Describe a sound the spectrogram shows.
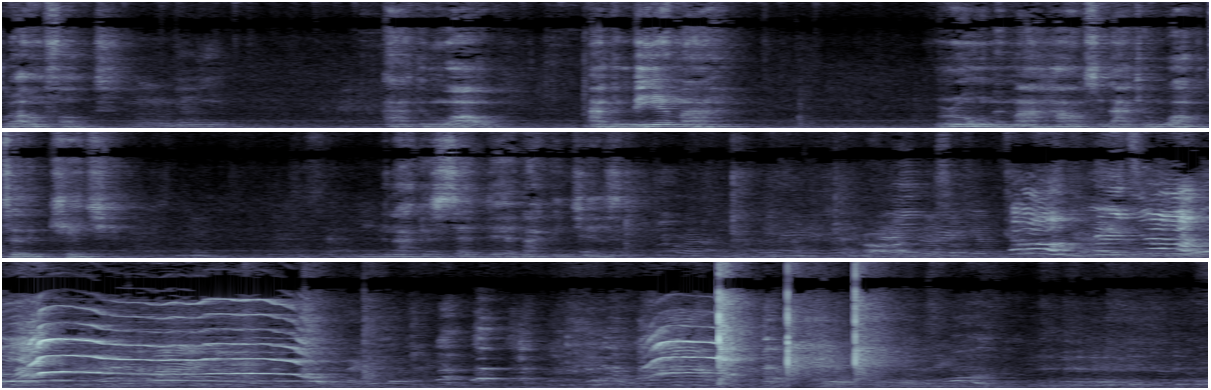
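A man preaches with animation into a microphone, his voice filling an echoing hall.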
